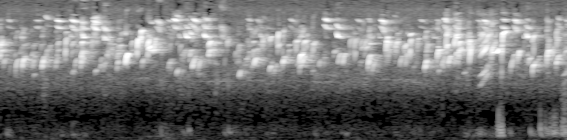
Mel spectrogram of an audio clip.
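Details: Babbling European goldfinch chicks, used to prompt adult goldfinches to sing: nonstop high, twittering chirps and fast trills layered over one another, with a brief low rustle toward the end.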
